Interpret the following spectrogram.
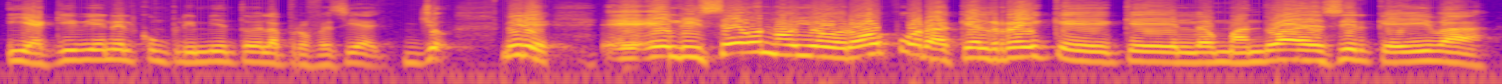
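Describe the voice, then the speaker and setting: A man preaching a sermon, animated and conversational, with humorous asides. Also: a little high, normal speed, few pauses.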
